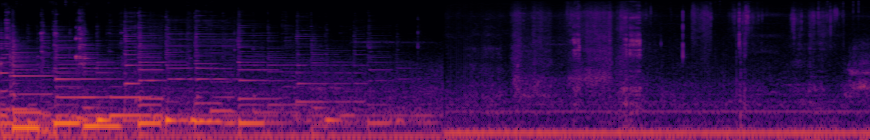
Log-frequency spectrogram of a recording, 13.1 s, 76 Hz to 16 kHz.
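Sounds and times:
low hum: 6.6 - 13.0.

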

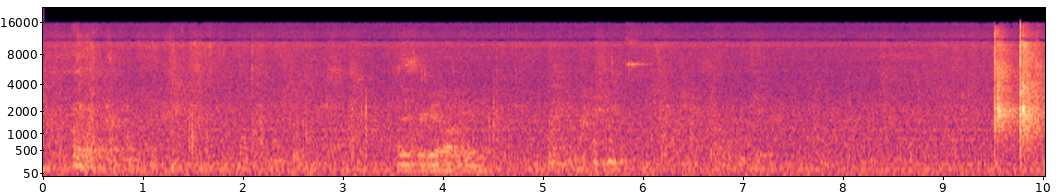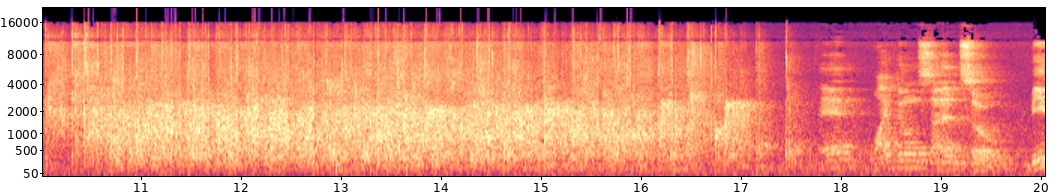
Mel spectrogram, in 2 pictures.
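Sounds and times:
audience applauding: 9.5 - 17.7.

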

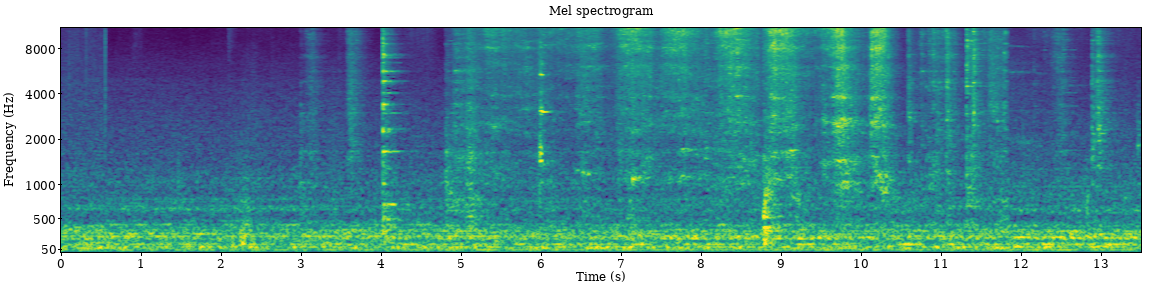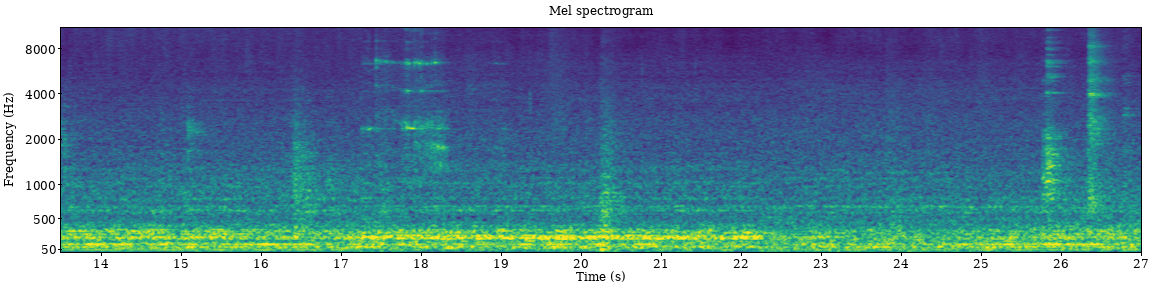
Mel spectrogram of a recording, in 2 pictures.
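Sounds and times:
metal spoon scraping a bowl: 4.8 - 11.9.

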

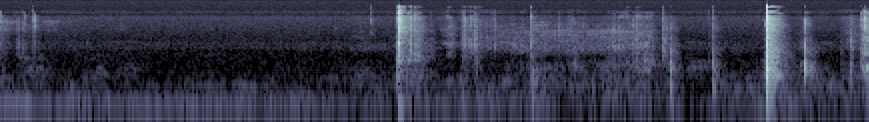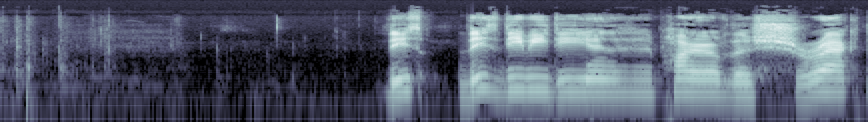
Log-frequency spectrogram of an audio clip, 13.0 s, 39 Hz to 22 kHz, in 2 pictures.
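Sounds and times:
plastic case clicks and taps: 5.8 - 7.0.

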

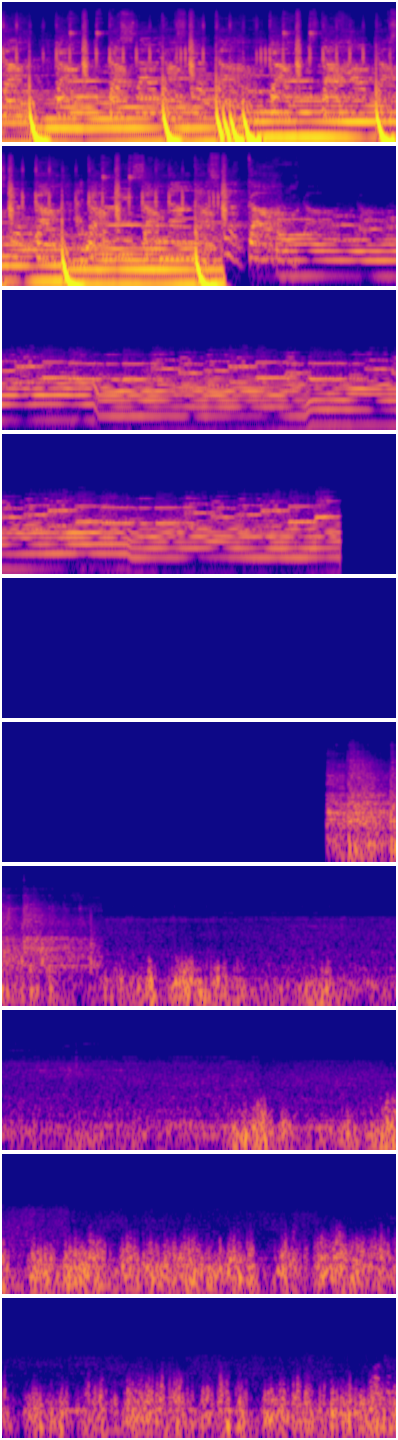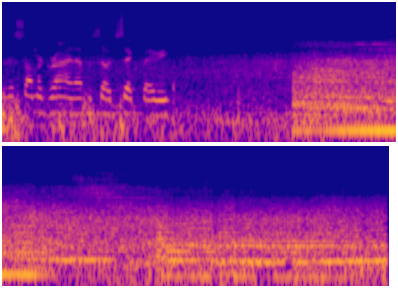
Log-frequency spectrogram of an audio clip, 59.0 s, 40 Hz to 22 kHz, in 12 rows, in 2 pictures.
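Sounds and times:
loud noisy burst: 28.7 - 31.5, 52.9 - 58.1
wind buffeting microphone: 37.4 - 59.0
car engine and road rumble: 51.2 - 59.0.

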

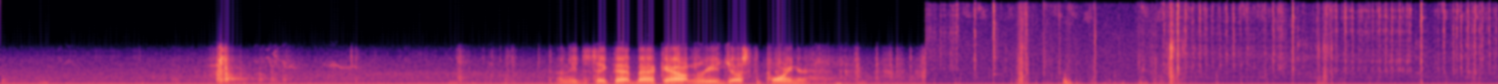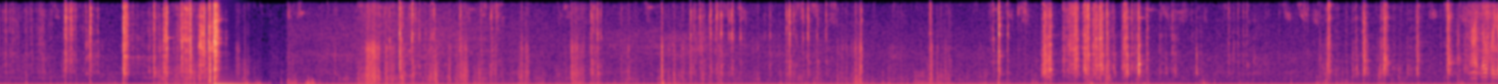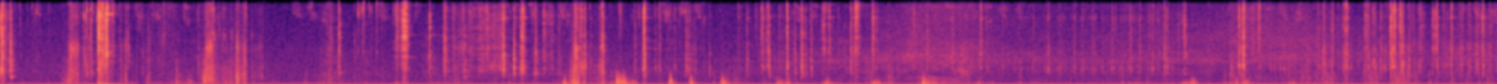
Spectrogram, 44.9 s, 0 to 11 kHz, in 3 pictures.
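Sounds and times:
hand tools clinking on metal parts: 33.1 - 44.9.

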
